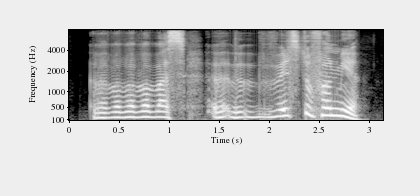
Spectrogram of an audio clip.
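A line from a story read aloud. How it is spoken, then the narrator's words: Stuttering. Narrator (German): stottert Beethoven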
